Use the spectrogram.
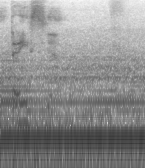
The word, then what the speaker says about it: Dacia: Dacia, it's Dacia.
